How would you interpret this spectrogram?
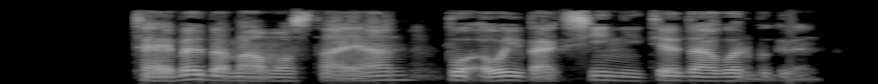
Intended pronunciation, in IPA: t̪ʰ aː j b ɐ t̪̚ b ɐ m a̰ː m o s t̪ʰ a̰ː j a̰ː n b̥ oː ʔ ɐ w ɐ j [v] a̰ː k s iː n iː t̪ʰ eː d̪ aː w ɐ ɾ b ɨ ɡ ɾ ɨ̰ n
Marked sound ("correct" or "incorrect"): correct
